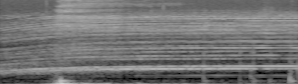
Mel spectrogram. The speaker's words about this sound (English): The spoiler siren.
